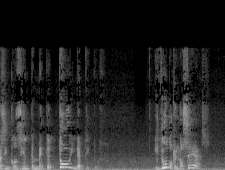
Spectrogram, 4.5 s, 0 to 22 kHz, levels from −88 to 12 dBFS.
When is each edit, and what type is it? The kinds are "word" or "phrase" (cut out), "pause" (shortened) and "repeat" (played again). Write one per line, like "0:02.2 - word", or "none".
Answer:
0:03.4 - word

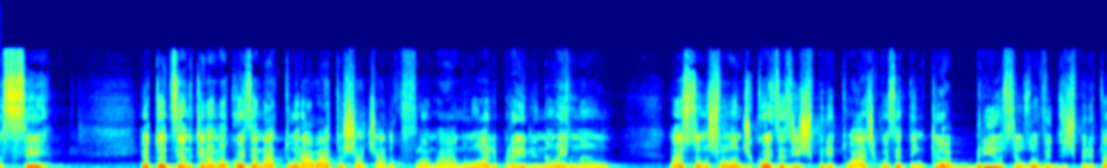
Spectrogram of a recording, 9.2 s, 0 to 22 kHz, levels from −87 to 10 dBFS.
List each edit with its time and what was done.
0:04.7 - word

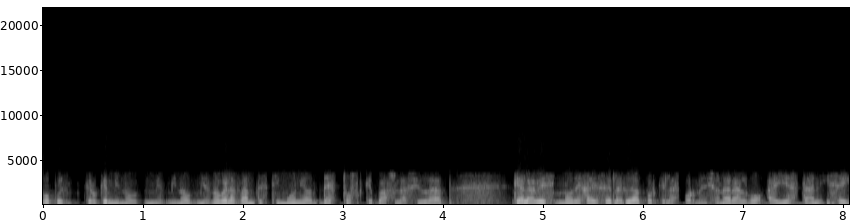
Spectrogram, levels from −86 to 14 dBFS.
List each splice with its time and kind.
0:01.2 - word
0:02.1 - word
0:02.7 - word
0:03.2 - word
0:03.5 - word
0:04.7 - word
0:05.1 - word
0:05.8 - word
0:06.4 - word

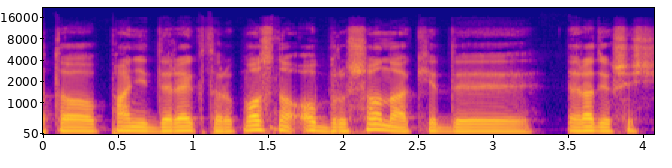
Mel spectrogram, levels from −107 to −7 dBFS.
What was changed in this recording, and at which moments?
0:01.3 - phrase

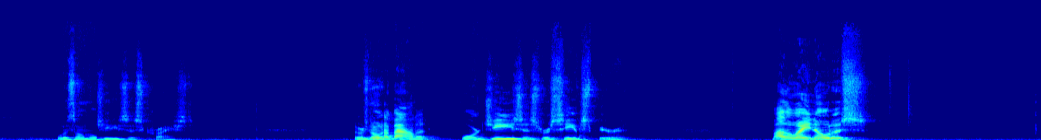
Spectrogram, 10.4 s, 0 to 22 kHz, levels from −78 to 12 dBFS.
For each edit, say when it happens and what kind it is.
0:01.0 - word
0:03.8 - word
0:05.8 - word

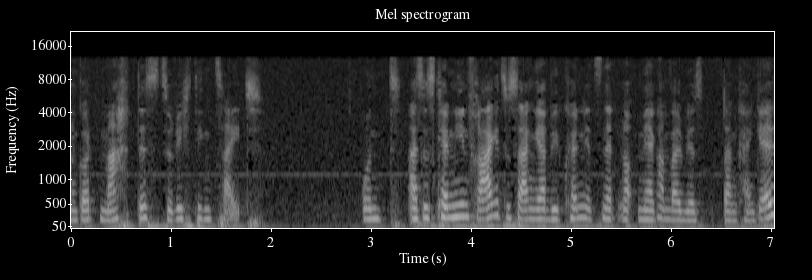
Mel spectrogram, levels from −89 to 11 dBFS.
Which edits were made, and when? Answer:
0:03.4 - word
0:05.8 - word

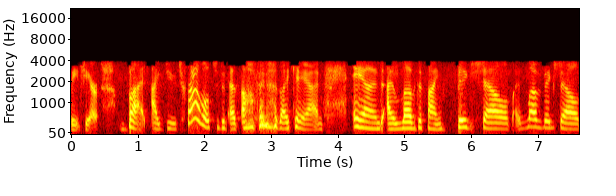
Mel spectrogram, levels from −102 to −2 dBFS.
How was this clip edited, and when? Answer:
0:02.3 - word
0:04.7 - word

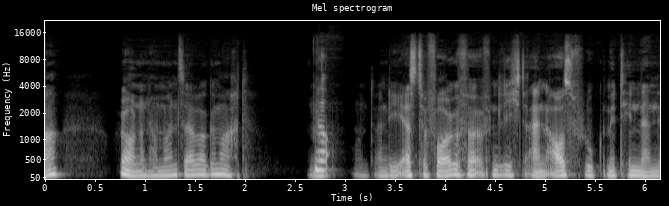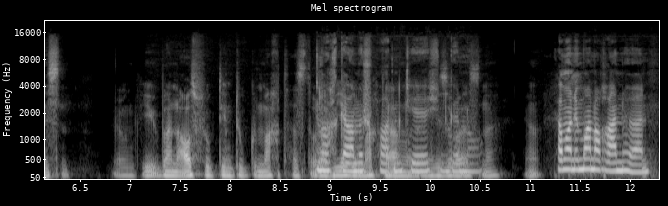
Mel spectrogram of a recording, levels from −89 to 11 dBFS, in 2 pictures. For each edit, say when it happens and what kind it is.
0:01.3 - word
0:11.1 - pause

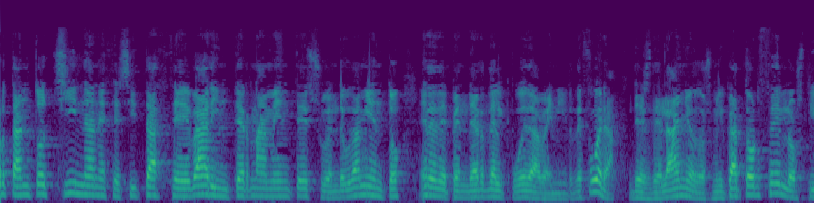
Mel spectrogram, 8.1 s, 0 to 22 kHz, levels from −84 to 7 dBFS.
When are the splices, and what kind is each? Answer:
0:04.3 - word
0:05.1 - phrase
0:06.2 - pause

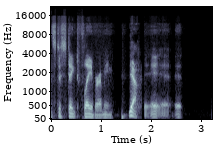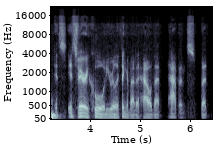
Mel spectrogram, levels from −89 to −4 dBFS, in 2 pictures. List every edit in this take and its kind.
0:01.8 - pause

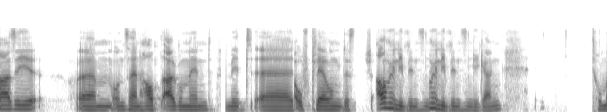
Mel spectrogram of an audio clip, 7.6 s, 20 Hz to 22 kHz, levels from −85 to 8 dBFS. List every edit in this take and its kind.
0:02.7 - pause
0:03.7 - word
0:04.4 - word
0:05.4 - repeat

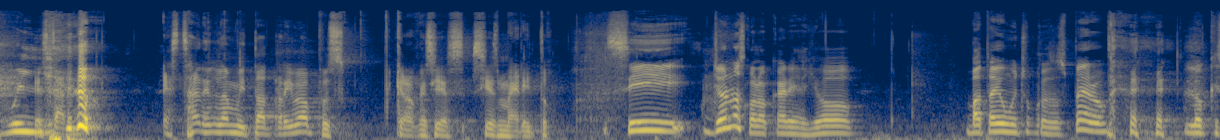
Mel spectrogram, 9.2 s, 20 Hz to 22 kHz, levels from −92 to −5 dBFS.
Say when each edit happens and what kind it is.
0:02.1 - word
0:05.2 - pause
0:05.6 - phrase
0:07.8 - word

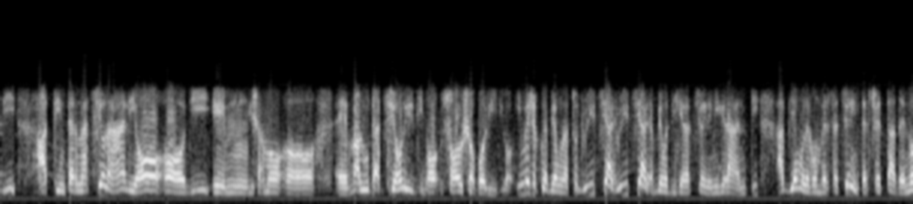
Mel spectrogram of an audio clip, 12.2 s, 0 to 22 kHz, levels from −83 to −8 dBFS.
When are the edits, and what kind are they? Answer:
0:03.3 - word
0:08.2 - repeat

